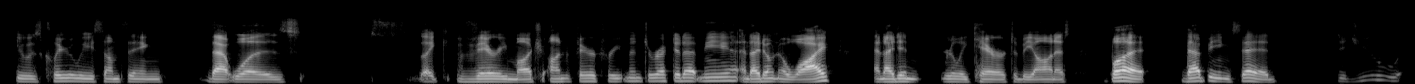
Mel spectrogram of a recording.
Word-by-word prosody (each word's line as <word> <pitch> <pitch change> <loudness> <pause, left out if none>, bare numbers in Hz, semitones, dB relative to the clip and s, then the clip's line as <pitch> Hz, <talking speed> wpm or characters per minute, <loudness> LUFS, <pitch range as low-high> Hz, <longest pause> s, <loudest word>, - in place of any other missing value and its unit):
it 140 - -5
was 130 -1 -6
clearly 145 -2 -2
something, 125 -1 -6 0.4
that 120 -2 +5
was 115 -1 -2 0.7
s - - -28 0.2
like, - - -6
very 130 0 0
much 120 0 -1
unfair 140 +1 -4
treatment 145 +2 -8
directed 155 +1 -2
at 155 - +3
me, 165 +2 -2
and 175 -5 -4
I 130 - +6
don't 140 +1 0
know 125 -3 -3
why. 120 +9 +7 0.4
And 130 0 -3
I 125 - +4
didn't 130 -2 -1 0.2
really 130 -3 -4
care, 115 -2 -2
to 120 - -13
be 115 0 -4
honest. 115 -1 -3 0.4
But, 165 - +8 0.4
that 150 +2 +4
being 145 -6 -3
said, 120 -5 0 0.6
did 135 -3 -23
you 185 -2 -21
130 Hz, 145 wpm, -23 LUFS, 120-150 Hz, 0.7 s, But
